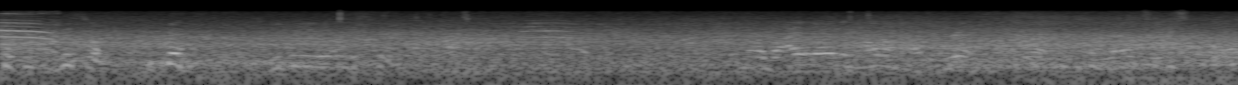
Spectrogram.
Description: A cat meows as cars drive in the background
